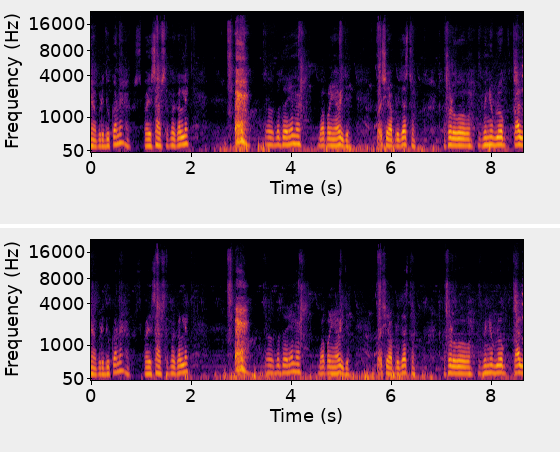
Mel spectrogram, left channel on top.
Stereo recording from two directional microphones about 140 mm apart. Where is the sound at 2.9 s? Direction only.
35° left (ahead or behind).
